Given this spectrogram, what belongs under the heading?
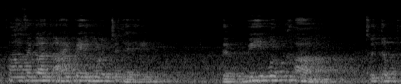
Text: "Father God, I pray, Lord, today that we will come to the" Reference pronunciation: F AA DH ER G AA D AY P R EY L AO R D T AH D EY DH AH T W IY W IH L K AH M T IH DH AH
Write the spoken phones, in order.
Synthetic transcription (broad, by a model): F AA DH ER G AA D AY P EY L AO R T AH D EY DH AH T W IY W IH L K AH M T IH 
